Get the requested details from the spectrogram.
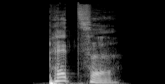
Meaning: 1. tattler, tattletale (of either sex) 2. she-dog; bitch (female dog) 3. she-bear (female bear)
- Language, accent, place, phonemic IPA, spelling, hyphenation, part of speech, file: German, Germany, Berlin, /ˈpɛt͡sə/, Petze, Pet‧ze, noun, De-Petze.ogg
